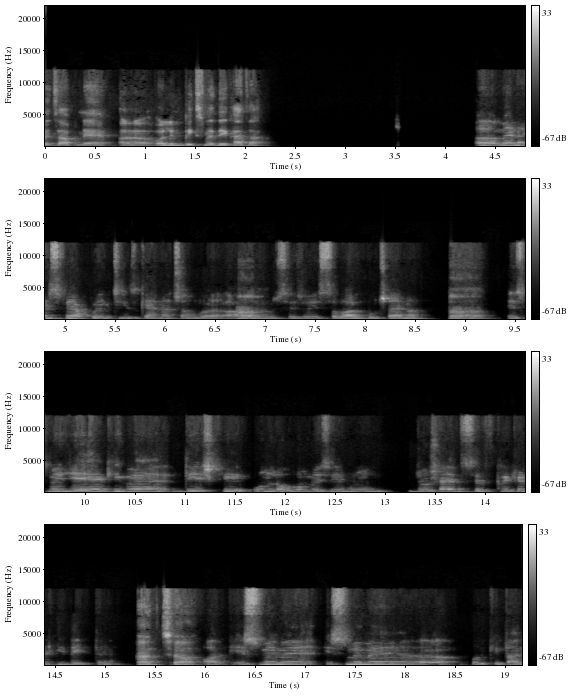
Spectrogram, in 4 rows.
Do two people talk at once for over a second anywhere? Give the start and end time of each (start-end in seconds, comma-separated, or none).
none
